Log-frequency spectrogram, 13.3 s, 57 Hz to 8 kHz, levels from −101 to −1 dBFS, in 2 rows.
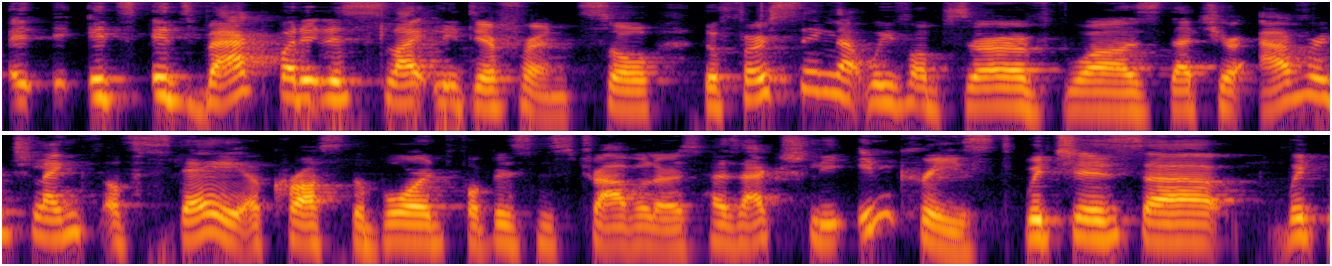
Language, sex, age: English, male, 30-49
